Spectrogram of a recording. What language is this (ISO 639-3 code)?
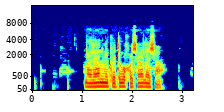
xka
